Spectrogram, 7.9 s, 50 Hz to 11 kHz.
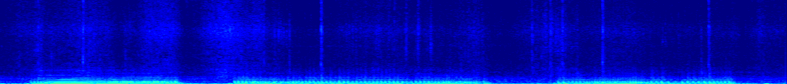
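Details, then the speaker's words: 2007 Citroen Grand C4 Picasso, 133,182 km, idling: rough creaking crackle as the steering wheel is turned, louder and more intense with faster turning, seemingly from front left; silent when driving with wheel held still; cause unknown. "звук появился скрип сейчас давайте послушаем попробуем ведь он зависит от скорости вращения руля быстро круче интенсивнее не для них вручен так тоже потише какой-то как треск скрип не понятно что это"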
